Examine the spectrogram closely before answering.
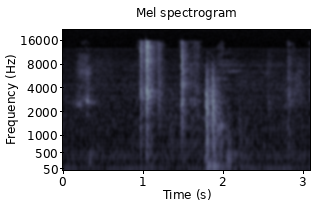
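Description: A cabinet door opens with a knock.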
